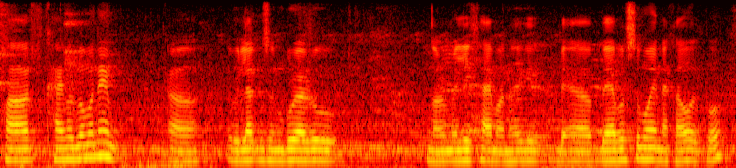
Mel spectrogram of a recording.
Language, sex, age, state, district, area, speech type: Assamese, male, 18-30, Assam, Nalbari, rural, spontaneous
